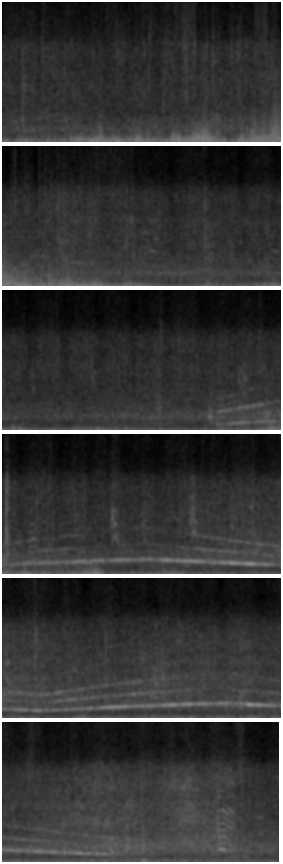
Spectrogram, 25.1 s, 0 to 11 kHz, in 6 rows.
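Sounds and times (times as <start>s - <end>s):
street traffic rumble: 0.0s - 25.0s
emergency siren wailing: 11.5s - 23.4s.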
